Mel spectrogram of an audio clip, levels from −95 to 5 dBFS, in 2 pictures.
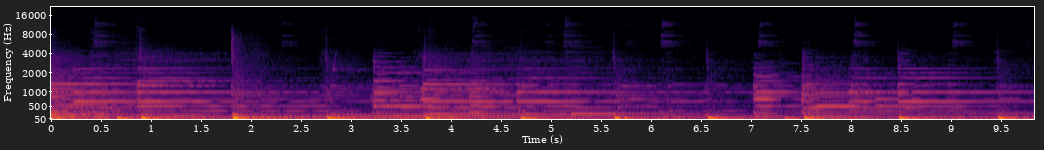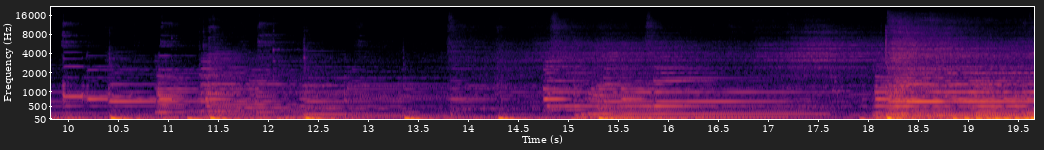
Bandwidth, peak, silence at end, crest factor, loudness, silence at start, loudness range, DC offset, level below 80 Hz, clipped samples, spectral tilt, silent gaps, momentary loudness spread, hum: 7.2 kHz; -12 dBFS; 0 s; 22 dB; -38 LUFS; 0 s; 5 LU; under 0.1%; -34 dBFS; under 0.1%; -7 dB/octave; none; 16 LU; none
